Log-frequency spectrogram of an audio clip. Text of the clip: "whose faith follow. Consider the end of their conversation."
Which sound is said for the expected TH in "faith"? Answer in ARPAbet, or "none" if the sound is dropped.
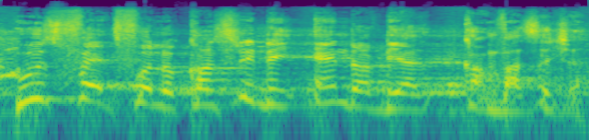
S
